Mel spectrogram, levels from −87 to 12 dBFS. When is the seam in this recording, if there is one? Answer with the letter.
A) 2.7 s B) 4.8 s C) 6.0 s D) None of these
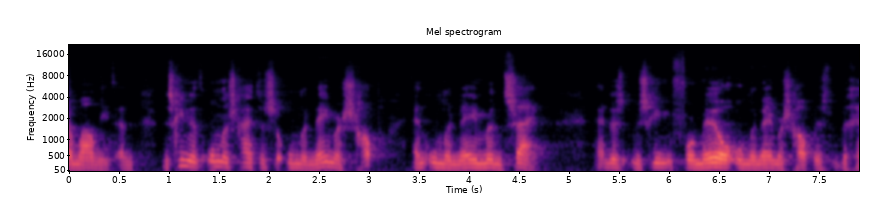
D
